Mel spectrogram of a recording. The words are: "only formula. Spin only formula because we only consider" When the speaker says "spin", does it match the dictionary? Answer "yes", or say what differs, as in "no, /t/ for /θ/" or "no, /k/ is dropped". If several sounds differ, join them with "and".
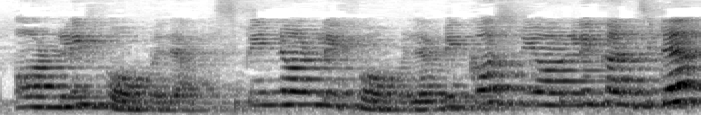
yes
